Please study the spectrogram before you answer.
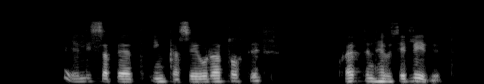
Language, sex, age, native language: Icelandic, male, 60-69, Icelandic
